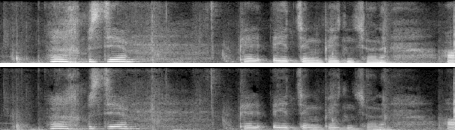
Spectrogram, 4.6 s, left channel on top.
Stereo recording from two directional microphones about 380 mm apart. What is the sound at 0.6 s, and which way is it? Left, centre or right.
Speech, left.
